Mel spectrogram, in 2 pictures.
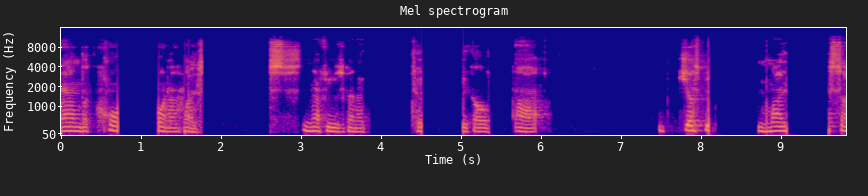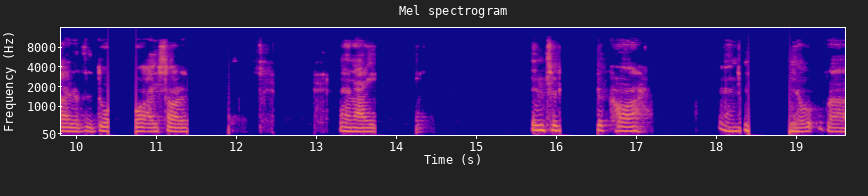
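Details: Aphasia in an adult male after two strokes in November 2017, with short-term memory problems, right-sided weakness, an unusable numb right hand and ten seizures since the strokes.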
